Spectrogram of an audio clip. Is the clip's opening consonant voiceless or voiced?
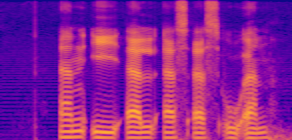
voiced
